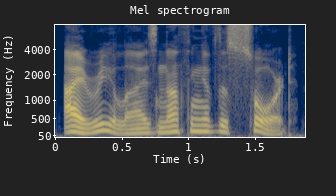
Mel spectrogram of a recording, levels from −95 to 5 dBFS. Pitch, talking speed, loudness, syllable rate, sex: 140 Hz, 190 wpm, -20 LUFS, 5.3 syllables/s, male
